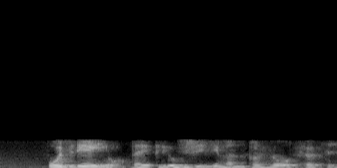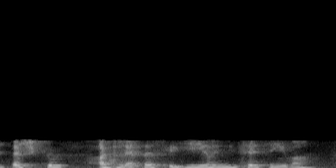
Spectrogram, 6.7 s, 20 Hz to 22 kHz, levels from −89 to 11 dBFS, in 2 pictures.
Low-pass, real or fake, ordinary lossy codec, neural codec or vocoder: 3.6 kHz; fake; AAC, 16 kbps; codec, 16 kHz, 1.1 kbps, Voila-Tokenizer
